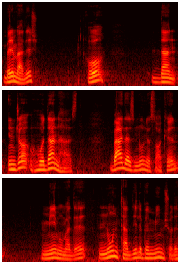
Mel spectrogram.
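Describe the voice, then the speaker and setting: Male recitation teacher, patient and repetitive, gravelly mid-range voice, stretches verses out slowly to show how they are read. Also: medium pitch, a little mellow. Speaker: Quran reading teacher. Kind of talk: step-by-step recitation lesson.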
